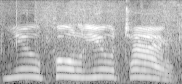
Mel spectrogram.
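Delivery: high squawky parrot chatter. Pretend. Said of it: "I'm doing a parrot voice acting now".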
